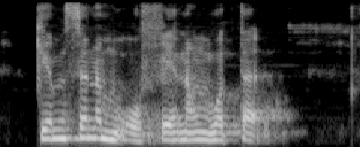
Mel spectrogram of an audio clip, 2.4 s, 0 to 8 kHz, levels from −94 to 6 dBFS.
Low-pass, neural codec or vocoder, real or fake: 7.2 kHz; codec, 16 kHz, 8 kbps, FunCodec, trained on LibriTTS, 25 frames a second; fake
